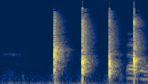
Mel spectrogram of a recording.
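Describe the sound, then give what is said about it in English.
Four crisp hand claps in a steady, evenly spaced rhythm, each sharp and loud with a quick decay, heard on their own without any talking. “You know, hard to clap on the back.”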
